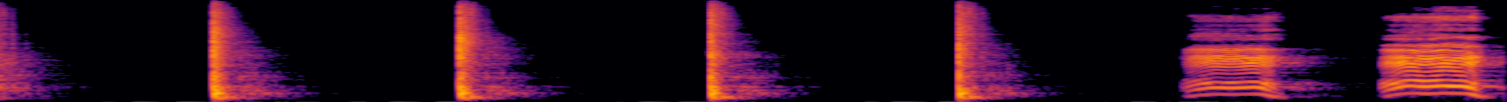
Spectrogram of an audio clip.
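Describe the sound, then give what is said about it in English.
Four heavy, evenly spaced chopping strikes of tools into wood land about a second apart, each a sharp thunk with a short ringing decay, followed by two brief drawn-out vocal calls. “So they began chopping away one after the other.”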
